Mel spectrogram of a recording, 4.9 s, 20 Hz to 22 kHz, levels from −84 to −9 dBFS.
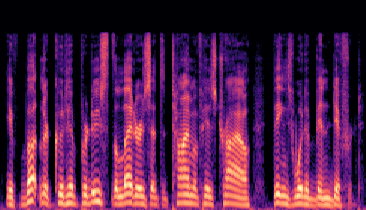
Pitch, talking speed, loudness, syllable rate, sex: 140 Hz, 220 wpm, -17 LUFS, 5.4 syllables/s, male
